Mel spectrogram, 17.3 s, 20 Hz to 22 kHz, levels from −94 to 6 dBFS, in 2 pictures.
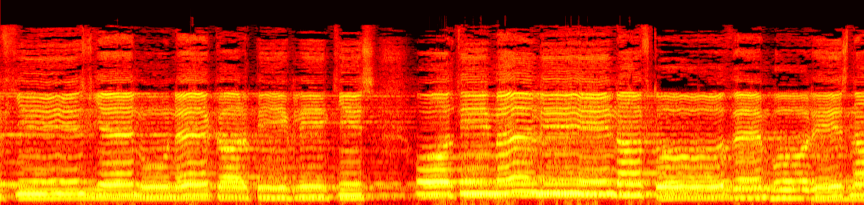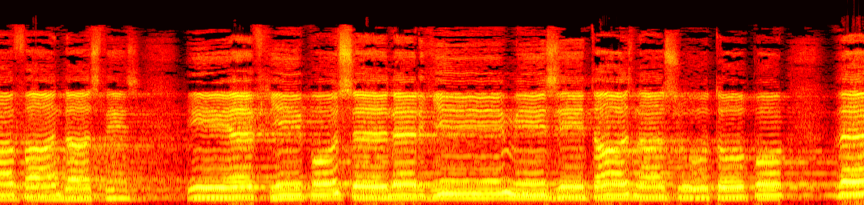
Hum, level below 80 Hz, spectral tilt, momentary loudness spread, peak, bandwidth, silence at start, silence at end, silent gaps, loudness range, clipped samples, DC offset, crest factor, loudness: none; -48 dBFS; -4.5 dB/octave; 7 LU; 0 dBFS; 14 kHz; 0 s; 0 s; none; 3 LU; under 0.1%; under 0.1%; 14 dB; -13 LUFS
